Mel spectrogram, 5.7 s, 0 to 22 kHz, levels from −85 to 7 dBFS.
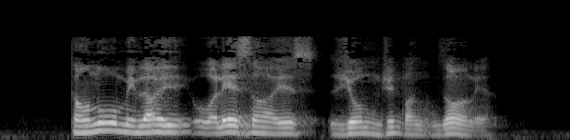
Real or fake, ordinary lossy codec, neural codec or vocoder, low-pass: fake; MP3, 32 kbps; codec, 16 kHz in and 24 kHz out, 0.9 kbps, LongCat-Audio-Codec, four codebook decoder; 10.8 kHz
